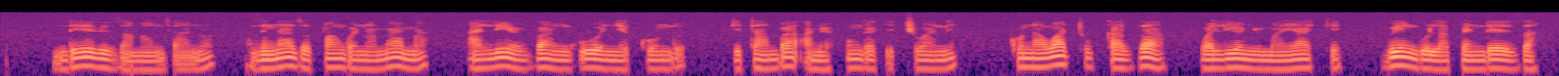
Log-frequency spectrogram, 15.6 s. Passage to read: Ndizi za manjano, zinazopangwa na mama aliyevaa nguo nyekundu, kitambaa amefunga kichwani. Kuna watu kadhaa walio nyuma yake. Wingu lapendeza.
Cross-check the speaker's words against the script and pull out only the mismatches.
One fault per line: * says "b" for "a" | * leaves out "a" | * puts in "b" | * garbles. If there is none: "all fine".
all fine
